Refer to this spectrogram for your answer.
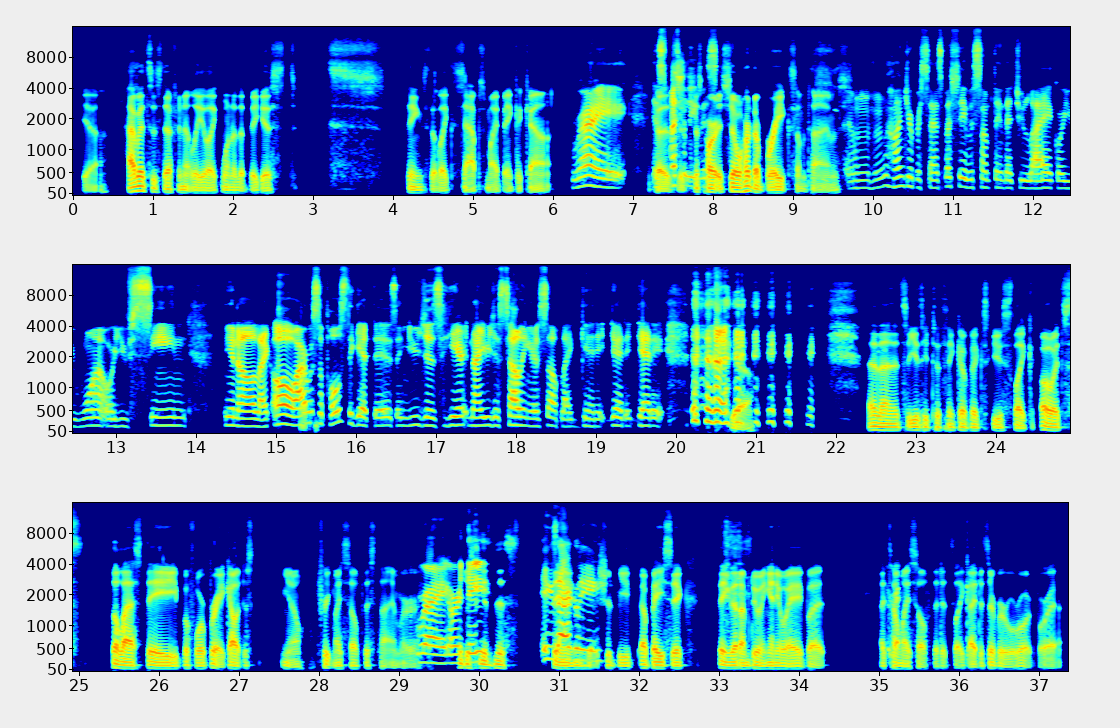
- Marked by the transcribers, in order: laugh; laugh
- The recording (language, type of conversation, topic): English, unstructured, How do early financial habits shape your future decisions?
- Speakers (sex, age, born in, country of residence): female, 35-39, United States, United States; male, 20-24, United States, United States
